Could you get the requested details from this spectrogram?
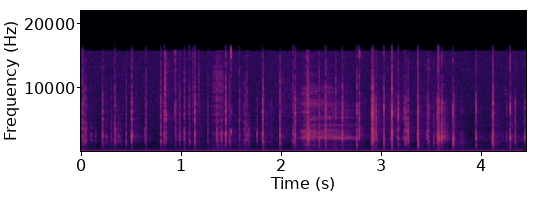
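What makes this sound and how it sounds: Long nails scratch and tap the colorful card cover of a small, solid, glossy paperback book held in the hands. Quick, bright clicks and scratchy rasps come in a fast, uneven stream over a steady low hum.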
